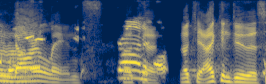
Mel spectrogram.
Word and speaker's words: Toronto: How do you say Toronto? Toronto. Oh, it's yeah. Toronto. Drop the T, guys. Come I can't. Toronto.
